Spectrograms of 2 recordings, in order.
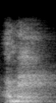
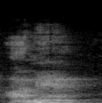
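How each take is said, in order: First: It is shouted at the top of the voice. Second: It is said softly and sincerely.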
